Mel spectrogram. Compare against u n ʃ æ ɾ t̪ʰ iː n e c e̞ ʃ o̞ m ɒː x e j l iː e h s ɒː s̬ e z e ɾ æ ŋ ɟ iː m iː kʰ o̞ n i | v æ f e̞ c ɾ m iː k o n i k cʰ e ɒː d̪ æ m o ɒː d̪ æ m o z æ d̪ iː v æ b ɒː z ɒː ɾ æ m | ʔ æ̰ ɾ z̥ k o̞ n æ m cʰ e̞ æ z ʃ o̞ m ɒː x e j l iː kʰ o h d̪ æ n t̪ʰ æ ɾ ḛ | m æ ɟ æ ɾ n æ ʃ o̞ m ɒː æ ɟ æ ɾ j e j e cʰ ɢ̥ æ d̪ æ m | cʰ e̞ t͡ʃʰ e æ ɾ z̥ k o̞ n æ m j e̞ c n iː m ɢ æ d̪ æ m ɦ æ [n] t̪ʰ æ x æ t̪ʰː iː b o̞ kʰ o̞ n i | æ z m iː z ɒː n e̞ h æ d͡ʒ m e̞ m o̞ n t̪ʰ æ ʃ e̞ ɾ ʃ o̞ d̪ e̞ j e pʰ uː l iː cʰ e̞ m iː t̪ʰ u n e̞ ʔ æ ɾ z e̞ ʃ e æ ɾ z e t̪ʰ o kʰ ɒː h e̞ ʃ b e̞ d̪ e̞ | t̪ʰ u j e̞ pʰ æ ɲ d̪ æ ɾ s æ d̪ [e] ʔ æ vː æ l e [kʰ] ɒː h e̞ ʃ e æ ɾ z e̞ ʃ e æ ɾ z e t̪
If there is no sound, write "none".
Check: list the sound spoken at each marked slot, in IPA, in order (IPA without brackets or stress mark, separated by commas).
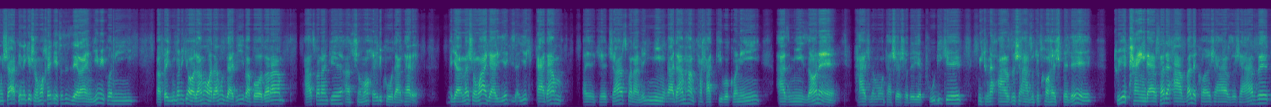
m, e, kʰ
